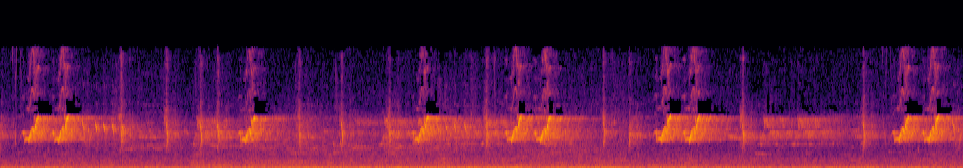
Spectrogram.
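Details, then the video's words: Ashy prinia song used as training audio for songbirds: short bursts of rapid, high, chattering notes about every two seconds over a low rumbling background. "Masteran Mirip Ciblek Semi"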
